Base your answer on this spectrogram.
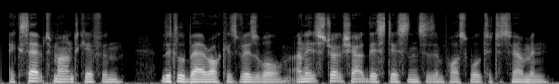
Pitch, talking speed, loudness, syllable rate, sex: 115 Hz, 195 wpm, -18 LUFS, 6.6 syllables/s, male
